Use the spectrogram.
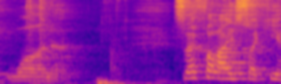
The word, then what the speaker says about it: want to: pronunciado como wana e want to também é pronunciado como wana você vai falar isso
